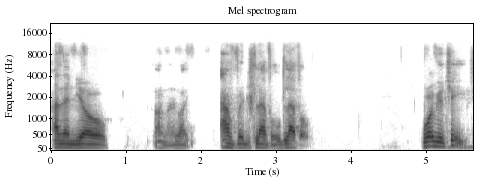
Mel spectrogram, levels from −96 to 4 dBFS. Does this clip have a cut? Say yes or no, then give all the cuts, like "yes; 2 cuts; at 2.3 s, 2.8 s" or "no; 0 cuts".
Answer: yes; 3 cuts; at 1.0 s, 2.1 s, 3.1 s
